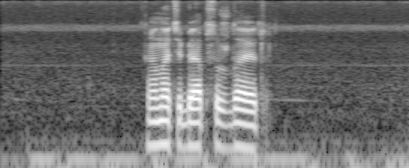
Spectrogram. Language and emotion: Russian, neutral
